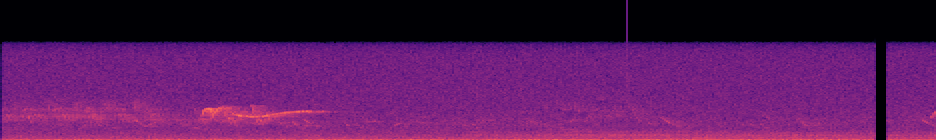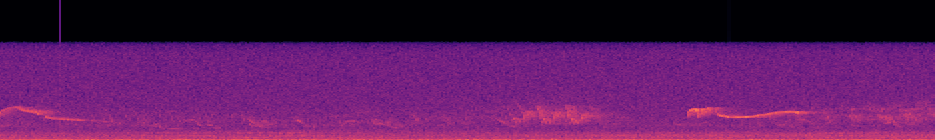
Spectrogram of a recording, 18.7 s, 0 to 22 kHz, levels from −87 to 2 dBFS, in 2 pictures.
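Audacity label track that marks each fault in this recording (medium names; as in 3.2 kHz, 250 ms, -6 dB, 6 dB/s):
6.260000	6.260000	pop
8.740000	8.860000	dropout 120 ms
9.940000	9.940000	pop
16.630000	16.630000	pop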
